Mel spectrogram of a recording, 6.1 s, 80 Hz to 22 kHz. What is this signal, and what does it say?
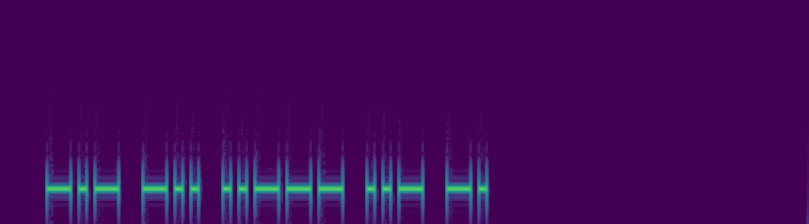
Morse code, heard as a keyed tone, about 20 wpm, 700 Hz. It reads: KD2UN
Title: USA Call Signs - 5 Characters - Repeated 3x - 20wpm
